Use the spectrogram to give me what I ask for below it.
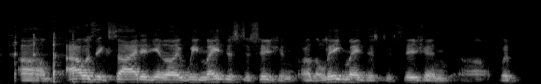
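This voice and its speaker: Fairly quick speech delivered in a Southern US accent. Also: man, medium pitch for a man, ordinary pitch variation. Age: 60s. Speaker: baseball team manager. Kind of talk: interview. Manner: halting.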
